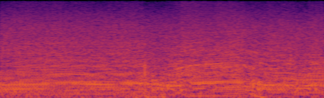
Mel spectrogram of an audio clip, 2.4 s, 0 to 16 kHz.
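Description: A Hot Wheels Twin Mill, a monster car with roughly 16 litres of displacement and over 1000 kW, revs its engine in Forza Horizon 3, a fairly quiet, steady roar holding for a couple of seconds.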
